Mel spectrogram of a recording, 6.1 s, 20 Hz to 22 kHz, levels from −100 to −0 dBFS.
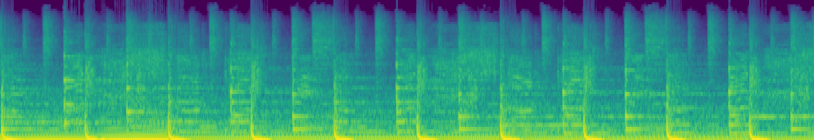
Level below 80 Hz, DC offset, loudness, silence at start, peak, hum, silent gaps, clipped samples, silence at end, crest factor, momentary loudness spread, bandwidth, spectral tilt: -10 dBFS; under 0.1%; -10 LUFS; 0 s; 0 dBFS; none; none; 4%; 0 s; 8 dB; 7 LU; 12.5 kHz; -6.5 dB/octave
